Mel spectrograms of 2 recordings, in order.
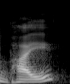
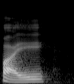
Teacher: if the first sound is voiced aspirate like b it becomes voiceless unaspirated. So bhi will be pronounced as pi.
